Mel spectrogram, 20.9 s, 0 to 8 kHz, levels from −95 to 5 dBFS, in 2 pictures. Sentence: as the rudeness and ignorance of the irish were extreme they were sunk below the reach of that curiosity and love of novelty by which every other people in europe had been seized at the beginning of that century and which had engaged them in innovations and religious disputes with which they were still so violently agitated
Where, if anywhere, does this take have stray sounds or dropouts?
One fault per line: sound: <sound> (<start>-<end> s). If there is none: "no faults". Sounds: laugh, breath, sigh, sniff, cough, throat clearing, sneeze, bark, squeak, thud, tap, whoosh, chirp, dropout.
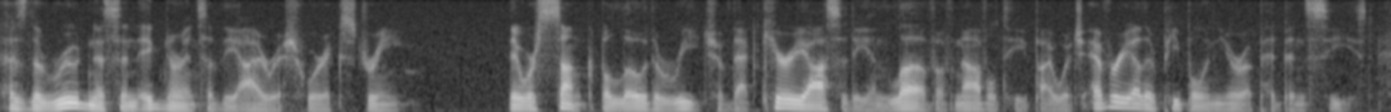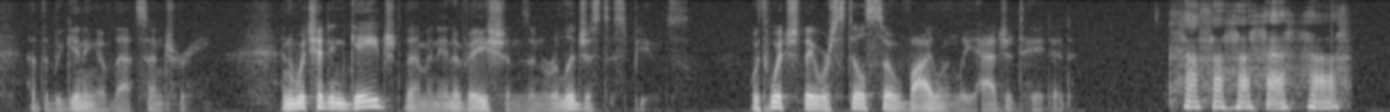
sound: laugh (19.1-20.6 s)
